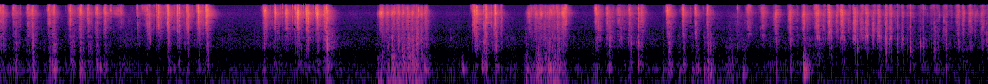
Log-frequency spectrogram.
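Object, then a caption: Thin cotton t-shirt. Fingernails scratch quickly and hard over the shoulders and chest of a thin, worn, light blue cotton t-shirt. Bursts of dry, bright, rasping strokes come in rapid clusters separated by short silences, with a few longer, hissing rubs mixed in.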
